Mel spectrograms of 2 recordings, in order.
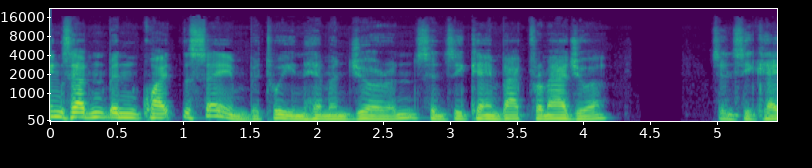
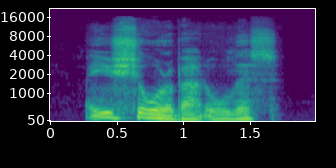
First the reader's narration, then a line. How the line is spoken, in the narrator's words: He dropped his voice to a whisper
